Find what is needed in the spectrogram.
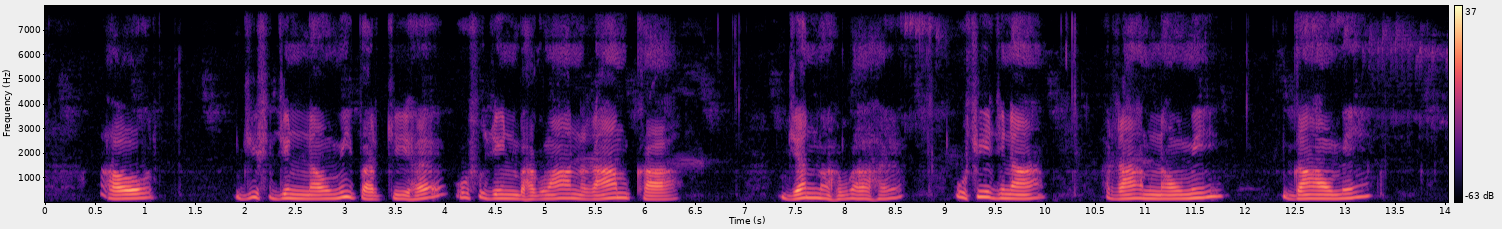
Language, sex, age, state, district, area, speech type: Hindi, male, 60+, Uttar Pradesh, Chandauli, rural, spontaneous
